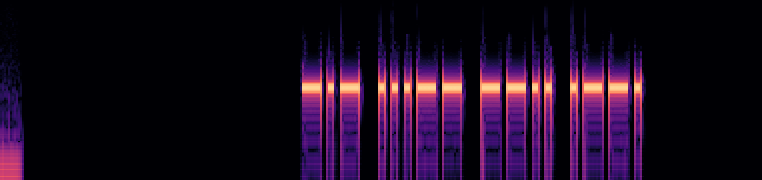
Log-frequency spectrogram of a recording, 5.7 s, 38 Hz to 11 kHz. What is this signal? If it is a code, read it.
Morse code, heard as a keyed tone, about 25 wpm, 700 Hz. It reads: K3ZP
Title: USA Call Signs - 4 Characters - Repeated 2x - 25wpm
